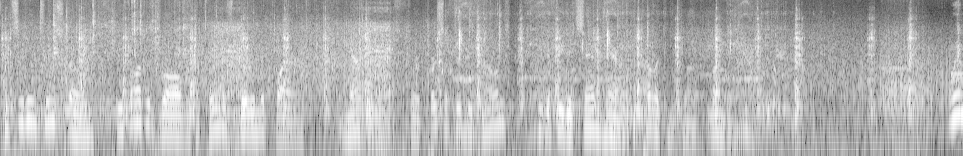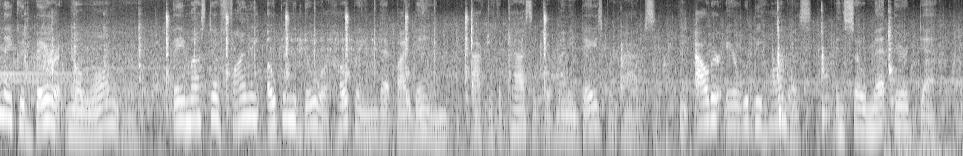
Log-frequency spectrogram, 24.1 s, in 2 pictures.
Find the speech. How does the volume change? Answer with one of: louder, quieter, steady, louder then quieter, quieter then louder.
steady.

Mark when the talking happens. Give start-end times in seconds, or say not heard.
0.0-9.3, 11.8-23.8.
